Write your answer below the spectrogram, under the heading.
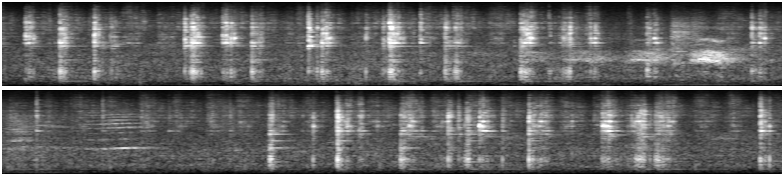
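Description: A metal spatula stirs and scrapes mustard seeds around a dry metal kadai, making irregular clinks and ticks. The seeds are being dry-roasted until they pop.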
